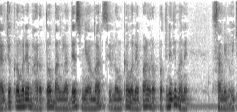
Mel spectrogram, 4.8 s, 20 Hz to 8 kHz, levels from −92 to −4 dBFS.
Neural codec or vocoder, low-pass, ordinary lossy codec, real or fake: none; none; none; real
